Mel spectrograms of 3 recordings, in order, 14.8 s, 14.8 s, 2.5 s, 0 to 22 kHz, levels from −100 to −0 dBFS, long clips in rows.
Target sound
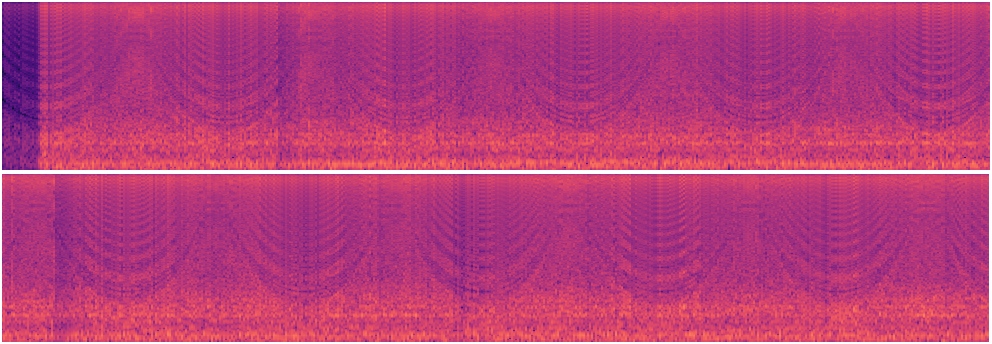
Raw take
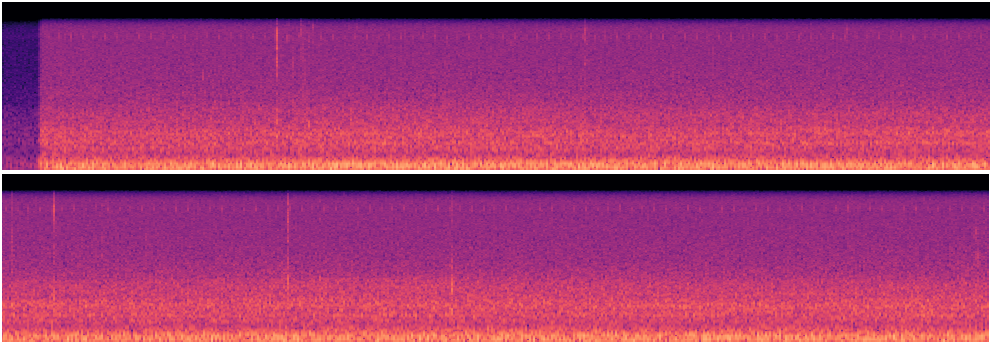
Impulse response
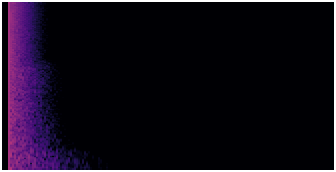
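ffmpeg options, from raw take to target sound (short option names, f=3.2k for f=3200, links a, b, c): -filter_complex "[0:a]equalizer=f=1.7k:w=1.5:g=-7,bandreject=f=840:w=12,asplit=2[a][b];[1:a]atrim=start_sample=2205[c];[b][c]afir=irnorm=-1:irlink=0,volume=-2.5dB[d];[a][d]amix=inputs=2:normalize=0,alimiter=limit=-12.5dB:level=0:latency=1:release=359,acrusher=samples=19:mix=1:aa=0.000001:lfo=1:lforange=30.4:lforate=0.75,aemphasis=mode=production:type=bsi,volume=-1dB"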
